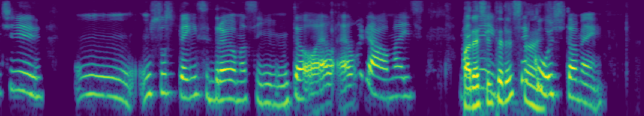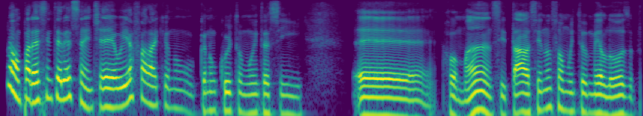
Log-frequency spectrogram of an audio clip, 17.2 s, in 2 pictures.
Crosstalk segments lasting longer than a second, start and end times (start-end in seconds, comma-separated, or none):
6.2-7.4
